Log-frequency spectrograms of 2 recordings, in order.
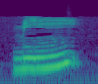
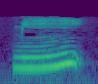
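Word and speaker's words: Mi: Me. Notice that the sound E is spelled with an I as in Tahiti. Try repeating. Me.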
